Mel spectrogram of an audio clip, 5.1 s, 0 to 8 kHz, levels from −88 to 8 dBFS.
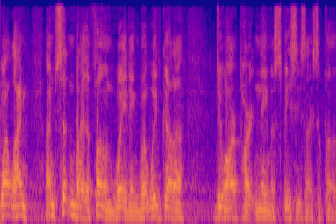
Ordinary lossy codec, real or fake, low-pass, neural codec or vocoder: Opus, 32 kbps; fake; 7.2 kHz; vocoder, 24 kHz, 100 mel bands, Vocos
